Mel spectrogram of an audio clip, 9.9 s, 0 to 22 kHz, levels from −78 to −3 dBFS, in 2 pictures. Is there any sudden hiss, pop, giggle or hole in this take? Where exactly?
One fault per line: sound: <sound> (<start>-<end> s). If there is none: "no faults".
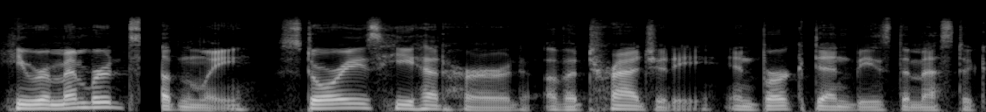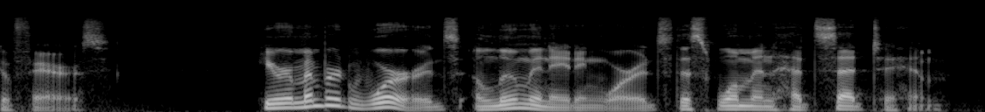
sound: dropout (0.7-0.8 s)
